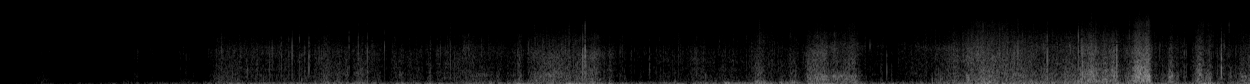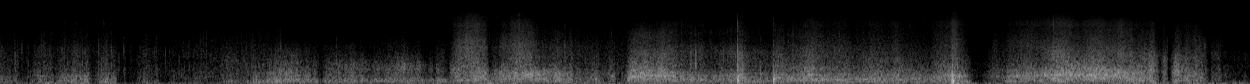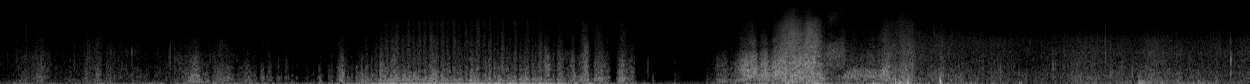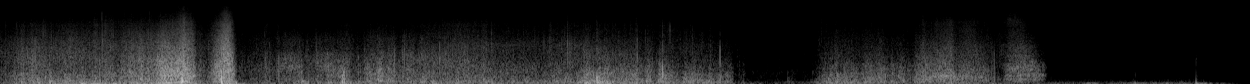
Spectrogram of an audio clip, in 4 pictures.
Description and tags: Fabric Rustling
Making noises with textile. Recorded in XY-Stereo with Rode NT4 in Zoom H4.
cloth, clothing, fabric, nails, rustling, sand, scratching, texture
